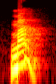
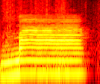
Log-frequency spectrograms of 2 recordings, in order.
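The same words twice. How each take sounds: First: It is said with the tone meaning anger. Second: It is said with the tone meaning mother. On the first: It expresses anger. "esto quiere decir enojo" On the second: It means mother. "que quiere decir mamá"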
